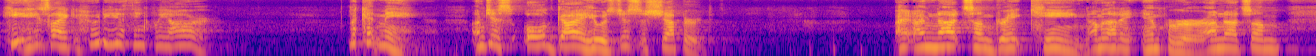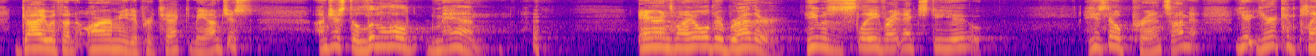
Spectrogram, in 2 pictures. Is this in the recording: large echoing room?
yes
